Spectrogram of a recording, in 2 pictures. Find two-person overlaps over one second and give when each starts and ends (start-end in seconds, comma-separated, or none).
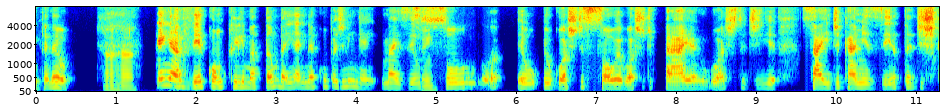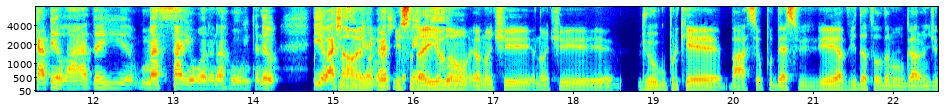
15.0-16.7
